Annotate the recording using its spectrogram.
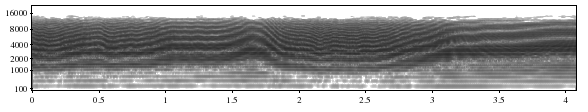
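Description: Eurorack modular synth voice holding one steady, bright pitched tone near G below middle C. Its pitch is set by a ribbon controller through an Arduino DAC and slides slowly down the last part of a semitone glide from A-flat to settle on G.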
